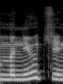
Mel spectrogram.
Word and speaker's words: Mnuchin: no but i mean uh yeah um well mnuchin even was that's how you say his name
